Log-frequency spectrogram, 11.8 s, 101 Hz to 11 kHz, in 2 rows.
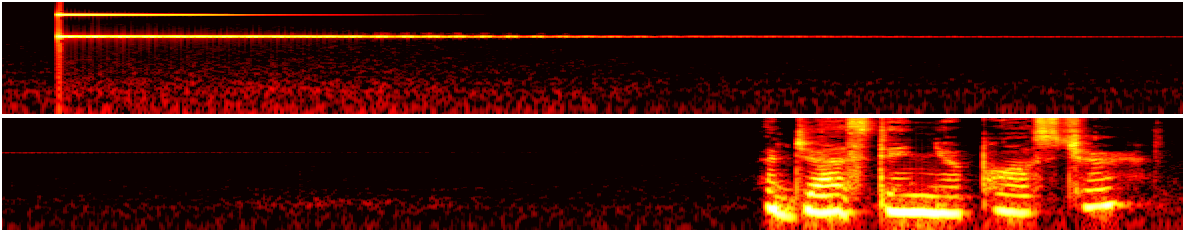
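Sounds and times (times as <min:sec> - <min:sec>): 
single clear bell strike ringing: 0:00.3 - 0:06.6
speech: 0:09.8 - 0:11.6.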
